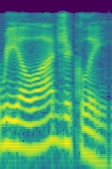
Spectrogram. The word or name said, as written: rheologically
